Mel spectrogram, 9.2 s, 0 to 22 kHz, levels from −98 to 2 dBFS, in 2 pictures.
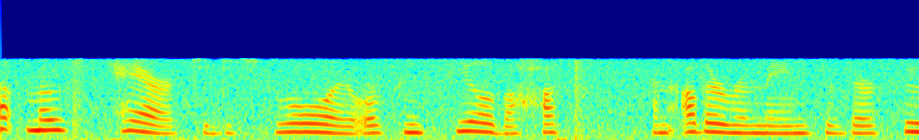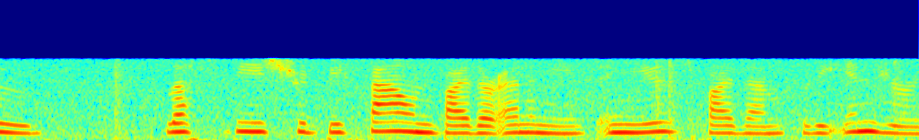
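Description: There are no technical faults to describe at any point in this speech recording.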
